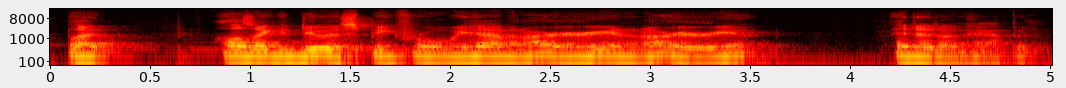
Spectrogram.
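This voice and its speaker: A man's voice: on the high side, fairly even intonation, fairly quick, soft background music. A man hosting a casual, opinionated drinks review chat, with an unstable, grainy voice as if getting over being sick. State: unsteady voice while recovering from illness. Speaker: host of a bourbon review show. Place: home basement bar.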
